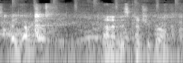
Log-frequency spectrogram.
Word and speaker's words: Gallardo: fun fact number 338 it's not pronounced Gallardo it's that yard none of this country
